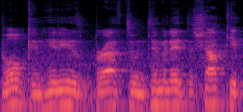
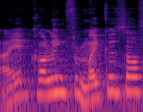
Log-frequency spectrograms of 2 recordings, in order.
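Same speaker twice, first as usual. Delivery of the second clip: really bad put-on Indian accent, pitched high; 8 semitones higher than usual. Imitating a scam caller claiming to call from microsoft: bad indian accent. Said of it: "that's a really bad Indian accent".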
